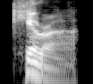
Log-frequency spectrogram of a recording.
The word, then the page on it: curare: British English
